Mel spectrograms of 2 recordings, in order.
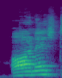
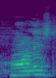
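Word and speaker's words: honest: जैसे ऑनेस्ट, जैसे ऑनेस्ट, ऑनेस्ट इसे पढ़ा जाता है, हॉनेस्ट नहीं पढ़ा जाता है।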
